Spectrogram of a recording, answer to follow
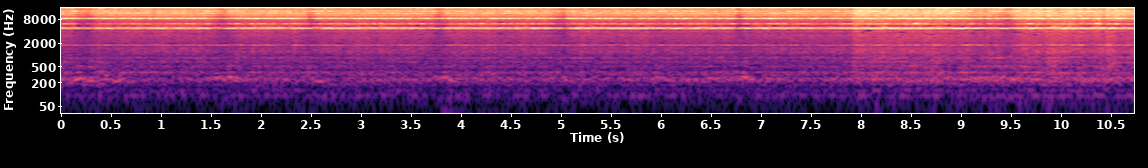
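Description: Metal lathe running as a cutting tool trims the side of a spinning model-engine flywheel. It makes a steady, high-pitched machine whine with a soft pulse about once a second, and grows slightly louder near the end.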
